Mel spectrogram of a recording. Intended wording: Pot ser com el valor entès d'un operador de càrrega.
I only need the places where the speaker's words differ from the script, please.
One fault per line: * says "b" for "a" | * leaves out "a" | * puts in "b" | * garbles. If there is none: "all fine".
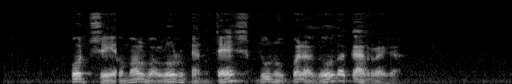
all fine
